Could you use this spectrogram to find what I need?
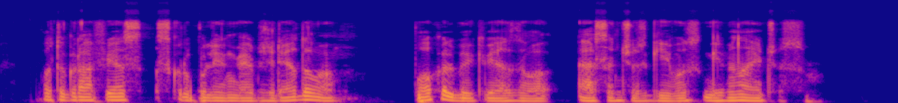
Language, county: Lithuanian, Kaunas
